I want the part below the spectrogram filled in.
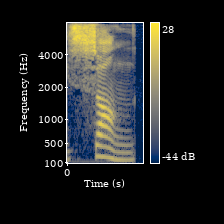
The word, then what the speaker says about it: song: 那比如说像 S-I-N-G, sing, 包括像 S-O-N-G, song, 这些都是包含后鼻音的。所以读的时候不能读成 sin 或者是 son, 应该是 sing 和 song。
